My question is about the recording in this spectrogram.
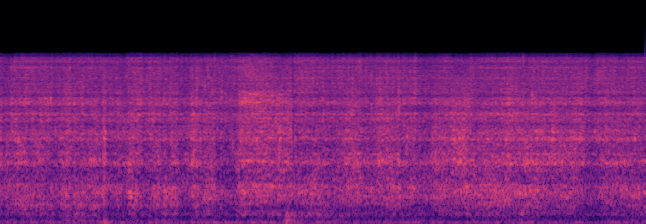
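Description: Steady spray of water from a hose nozzle hitting raw pig chitterlings and a plastic tabletop as they are rinsed off.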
